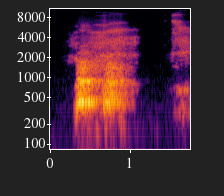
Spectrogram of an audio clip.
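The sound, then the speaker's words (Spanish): One of the speaker's own dogs lets out a loud, drawn-out bark, then after a short pause a second, briefer bark, with no one talking. “ay, mis perros.”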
